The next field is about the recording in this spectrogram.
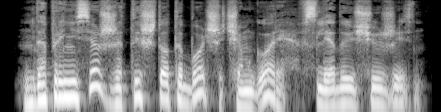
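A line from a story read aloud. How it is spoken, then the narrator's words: Muttered, young woman. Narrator (Russian): пробормотала девушка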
